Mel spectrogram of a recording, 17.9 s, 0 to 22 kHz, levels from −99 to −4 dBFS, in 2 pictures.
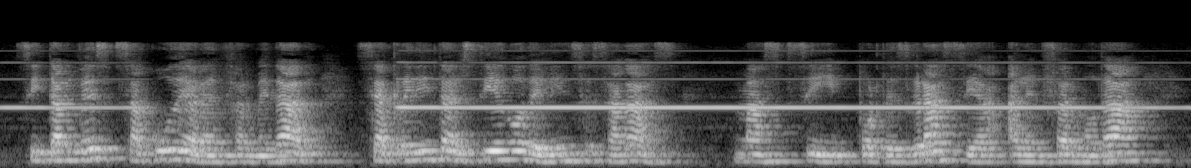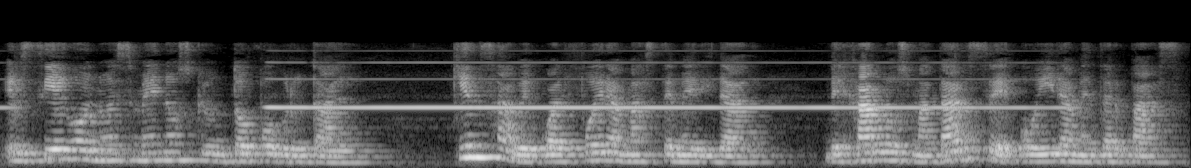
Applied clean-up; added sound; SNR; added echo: none; Wind instrument, woodwind instrument; 5 dB; reverberation time 0.6 s.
